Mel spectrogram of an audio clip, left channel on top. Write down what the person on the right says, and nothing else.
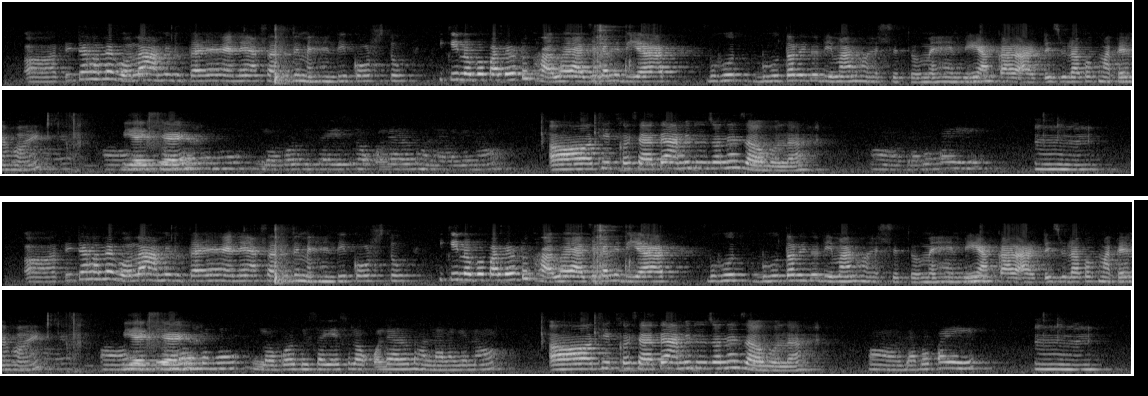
উম
অ
সেইটোৱে
মই মানে লগৰ বিচাৰি আছিলোঁ, অকলে আৰু ভাল নালাগে ন।
অ যাব পাৰি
